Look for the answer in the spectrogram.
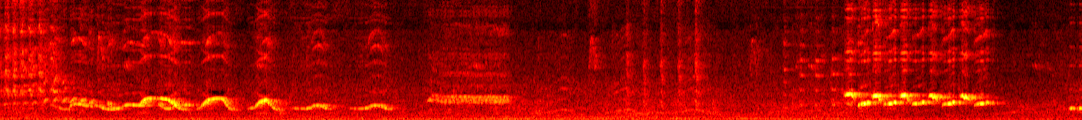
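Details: A mutant grey laughingthrush sings while dancing, giving looping, wavering whistles that rise and fall, a sustained buzzy note, softer warbles, and ending in a loud burst of rapid repeated whistled notes.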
